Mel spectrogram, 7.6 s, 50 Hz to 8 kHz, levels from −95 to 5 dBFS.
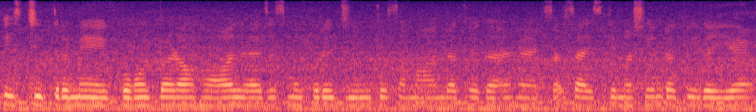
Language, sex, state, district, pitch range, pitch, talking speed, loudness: Hindi, female, Chhattisgarh, Raipur, 170-175 Hz, 170 Hz, 175 wpm, -17 LUFS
